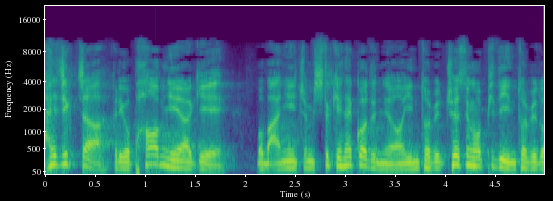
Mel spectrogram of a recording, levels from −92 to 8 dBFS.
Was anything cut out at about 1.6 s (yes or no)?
no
